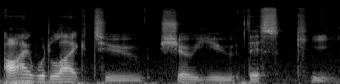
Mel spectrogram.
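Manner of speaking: halting, stretched words with long gaps; slow, deliberate address. Acted. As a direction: spell it out very slowly. Addressing Birdman, word by word.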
